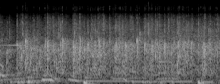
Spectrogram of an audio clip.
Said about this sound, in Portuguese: Salva de palmas para eles.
